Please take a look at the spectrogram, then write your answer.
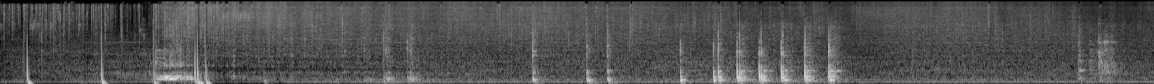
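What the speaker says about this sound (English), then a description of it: "we're getting ready to saute the onions, the garlic, mushrooms" Onions, garlic and mushrooms sauteing together in a hot pan, a steady sizzle broken by a rapid series of spatula scrapes and knocks against the pan, close up.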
